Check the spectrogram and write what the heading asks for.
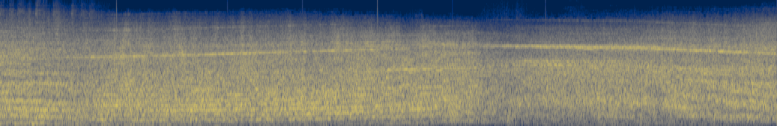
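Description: A jet airliner passing low overhead: loud, steady engine noise with a high fan whine that drifts slowly in pitch.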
